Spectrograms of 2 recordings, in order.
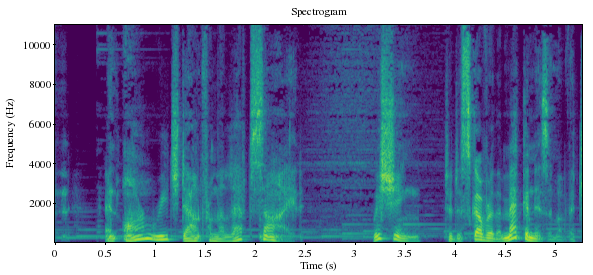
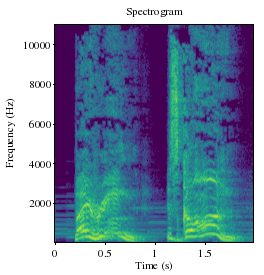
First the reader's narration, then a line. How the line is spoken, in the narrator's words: I exclaimed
